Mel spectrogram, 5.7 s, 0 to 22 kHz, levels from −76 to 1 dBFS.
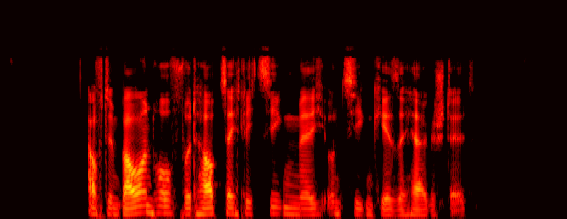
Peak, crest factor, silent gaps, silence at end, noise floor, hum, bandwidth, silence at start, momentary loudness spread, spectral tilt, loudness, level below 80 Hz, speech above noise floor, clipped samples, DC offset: -10 dBFS; 24 dB; none; 0.95 s; -80 dBFS; none; 9.6 kHz; 0.9 s; 11 LU; -3 dB/octave; -32 LUFS; -66 dBFS; 48 dB; under 0.1%; under 0.1%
